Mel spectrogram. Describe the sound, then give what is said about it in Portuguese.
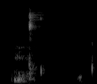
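A four-color school ballpoint pen clicks a few times at an uneven pace, with short, sharp plastic snaps and a brief rattle at the start. No one speaks. “Não, cara, eu tô com aquelas canetas de, de escola, sabe?”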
